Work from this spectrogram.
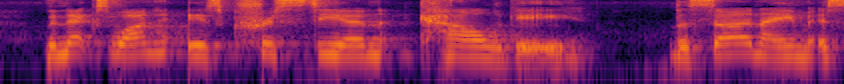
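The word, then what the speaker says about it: Calgie: The next one is Christian Calgi. The surname is spelt C-A-L-G-I-E.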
